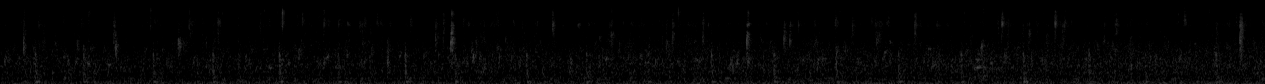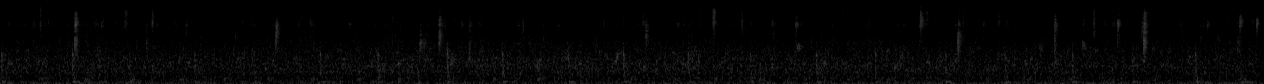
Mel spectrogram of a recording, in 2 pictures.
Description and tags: outside-rain-light2-dogbark
Very light rain as heard from outside on my front porch. A dog barks in the background.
